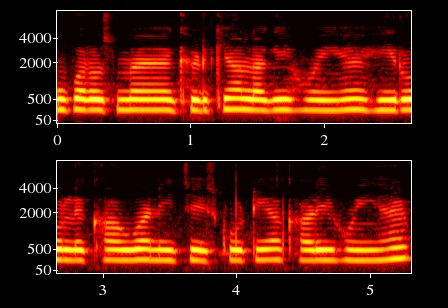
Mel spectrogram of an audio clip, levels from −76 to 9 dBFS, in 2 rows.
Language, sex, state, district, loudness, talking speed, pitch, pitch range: Hindi, female, Chhattisgarh, Sukma, -14 LUFS, 160 wpm, 245 Hz, 240-250 Hz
